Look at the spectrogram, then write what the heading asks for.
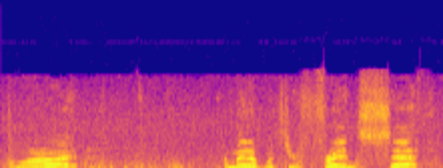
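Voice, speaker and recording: An actor playing a gruff, dry-witted former outlaw with a blunt American manner of speaking in a Western game. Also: male voice, a little high, measured pace, background noise. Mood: dry, wry. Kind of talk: video game cutscene acting.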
